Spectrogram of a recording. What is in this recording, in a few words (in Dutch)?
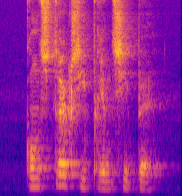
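"constructieprincipe", Dutch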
